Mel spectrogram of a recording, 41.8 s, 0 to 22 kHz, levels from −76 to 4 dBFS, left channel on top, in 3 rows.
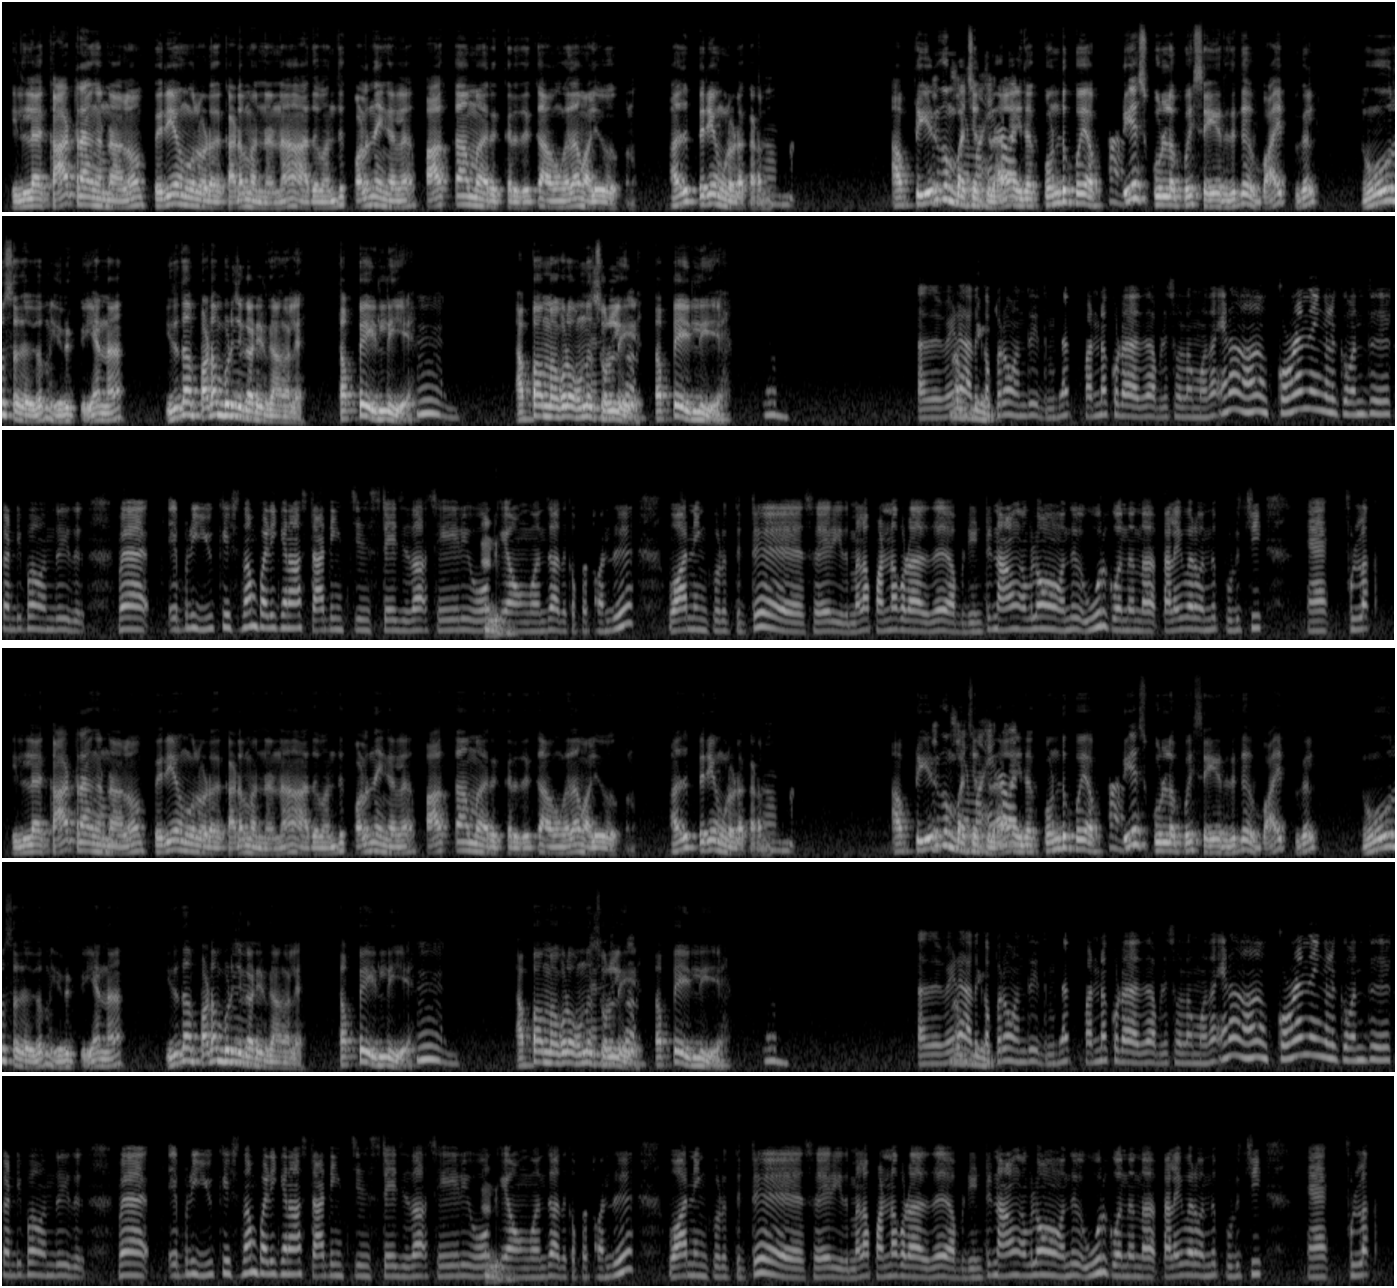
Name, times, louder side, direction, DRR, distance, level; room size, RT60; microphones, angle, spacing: voice 1, 0.1-6.3 6.7-7.7 8.9-13.2 13.6-15.1 15.6-17.0 17.3-18.1 19.1-21.2 23.4-23.8 32.7-32.9, left 5 dB, 85° left, 0.5 m, -25 dB
voice 2, 7.6-7.9 9.3-10.3 11.1-11.2 16.2-16.5 18.1-18.5 19.8-20.4 21.5-21.8 23.1-41.6, left 1 dB, 15° left, 2.6 m, -33 dB
head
